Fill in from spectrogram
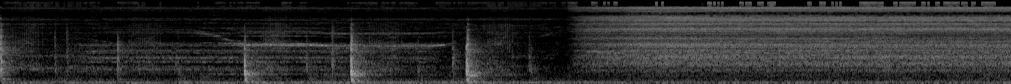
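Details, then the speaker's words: John Deere 525E riding mower, Briggs & Stratton 24hp V-twin ELS, leak-down test on second cylinder: tool clicks, then steady airy hiss; 60% leakage versus 20% on the other cylinder, air audibly escaping, diagnosed as blown head gasket. "Look at there. 60% leakage. And I can hear the air coming out. Right there is going right there. Quick and easy diagnosis."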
